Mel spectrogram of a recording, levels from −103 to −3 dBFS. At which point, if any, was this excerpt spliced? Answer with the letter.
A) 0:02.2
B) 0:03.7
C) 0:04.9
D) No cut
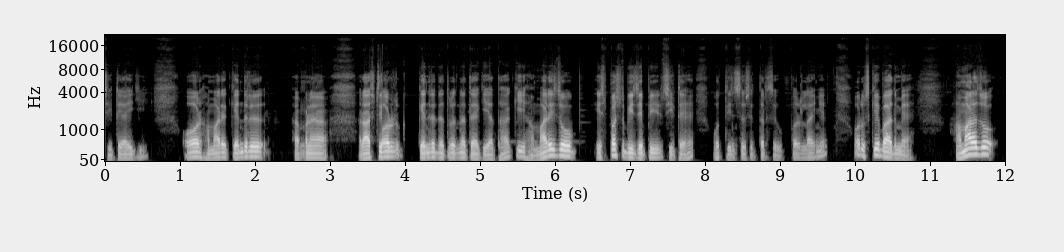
B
